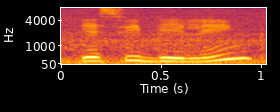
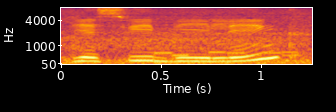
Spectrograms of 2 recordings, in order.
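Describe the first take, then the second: No difference in how they are said.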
